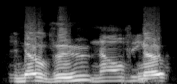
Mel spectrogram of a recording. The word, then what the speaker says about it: Nauvoo: Can you pronounce it? Huvi or something? What was it? Nauvoo. Nauvoo. Yeah, something like that. Nauvoo, yeah. Nawvoo.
